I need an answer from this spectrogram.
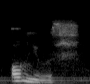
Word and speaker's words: ómnibus: Ómnibus, antepenúltima sílaba.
